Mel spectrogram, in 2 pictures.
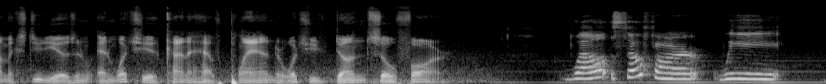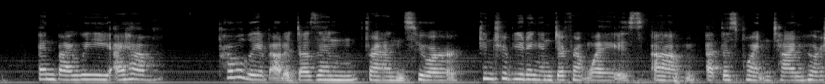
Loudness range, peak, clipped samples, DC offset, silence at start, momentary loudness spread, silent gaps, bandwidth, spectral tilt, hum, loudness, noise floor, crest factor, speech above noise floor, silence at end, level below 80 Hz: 3 LU; -2 dBFS; under 0.1%; under 0.1%; 0 s; 7 LU; none; 15 kHz; -5 dB/octave; none; -19 LUFS; -46 dBFS; 18 dB; 28 dB; 0 s; -40 dBFS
